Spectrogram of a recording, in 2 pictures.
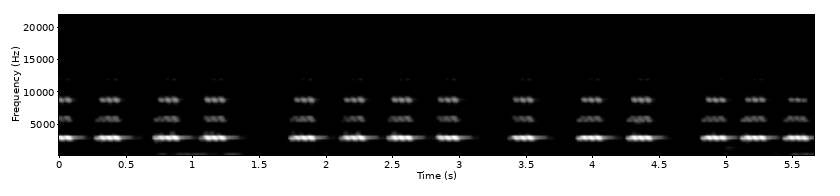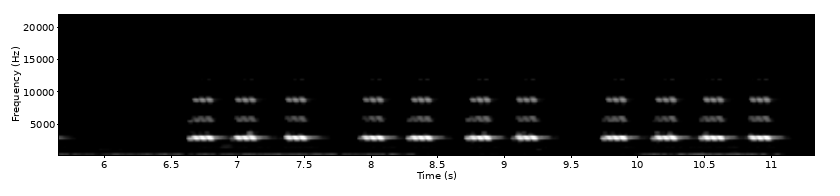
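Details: Male cricket calling loudly and shrilly, giving bursts of high, ringing pulsed chirps in groups of two to four, repeated steadily with brief pauses, and a faint low buzzing in the background.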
